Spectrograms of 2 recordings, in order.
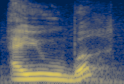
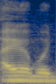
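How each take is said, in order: First: The second vowel is a u sound. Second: The second vowel is an o sound. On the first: This is the original form of the name. "normalement ton nom c'est Ayuba" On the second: This is the local form of the name. "Sénégal dañuy dindi U bi def ci O"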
